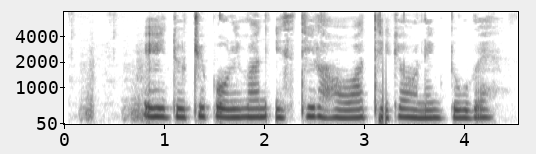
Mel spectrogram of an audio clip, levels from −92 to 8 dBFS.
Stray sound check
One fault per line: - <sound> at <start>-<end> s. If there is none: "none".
- dropout at 3.2-3.2 s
